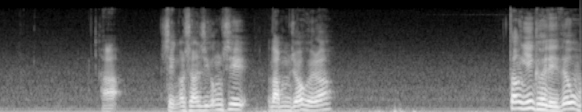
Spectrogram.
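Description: An older man speaks calmly and close up into a clip-on microphone.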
